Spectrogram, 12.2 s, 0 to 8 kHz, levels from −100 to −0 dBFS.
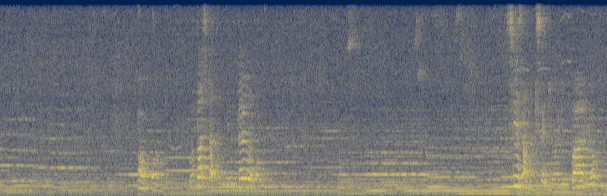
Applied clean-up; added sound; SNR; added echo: none; Water; 18 dB; reverberation time 0.9 s.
